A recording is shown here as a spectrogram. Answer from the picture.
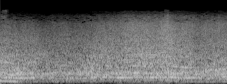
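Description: Super late model dirt track race cars' V8 engines running hard at speed on the track during hot laps.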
